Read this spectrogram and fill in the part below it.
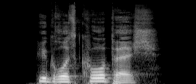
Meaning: hygroscopic
- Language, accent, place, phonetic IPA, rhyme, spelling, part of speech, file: German, Germany, Berlin, [ˌhyɡʁoˈskoːpɪʃ], -oːpɪʃ, hygroskopisch, adjective, De-hygroskopisch.ogg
